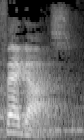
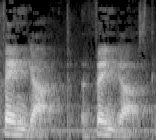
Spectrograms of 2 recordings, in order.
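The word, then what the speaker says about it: phengos (φέγγος): You got this unusual word, it's only used twice in the Greek, of phagos. And actually, in terms of Greek transliteration, it would be pronounced phengos. P-H-E-N-G-O-S would be the way you would pronounce it, phengos.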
